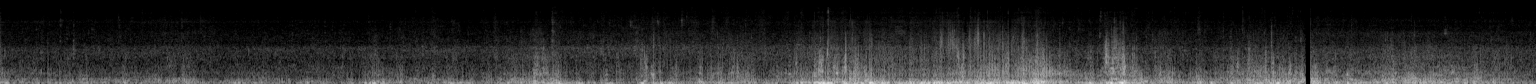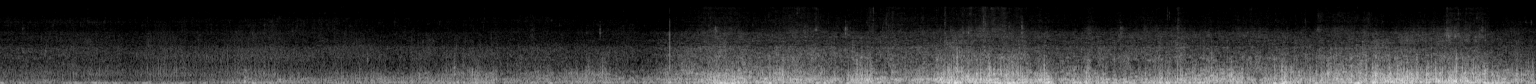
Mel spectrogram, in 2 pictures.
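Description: Wind buffeting the microphone outdoors by open water, a rumbling noise that comes in gusts, loudest about eight to twelve seconds in and again from about twenty-two seconds on.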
